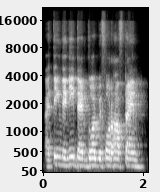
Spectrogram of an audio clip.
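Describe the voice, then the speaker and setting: Here a man from Nepal, not a native Hindi speaker, runs a football watchalong stream, talking fairly quickly in a slightly high voice with a roomy sound. Excitable, he comments on the game and responds to viewers, often restarting and using fillers.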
